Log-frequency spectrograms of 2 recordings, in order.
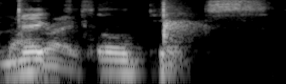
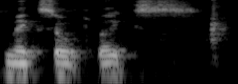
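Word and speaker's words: Mxyzptlk: And I can't spell the name, but I'm telling you that name is definitely off. It's Mixelplicks. So you got syllables, Mixelplicks. Yeah, but it's not spelled like how it is. It's not. There's no phonetically way to spell it.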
